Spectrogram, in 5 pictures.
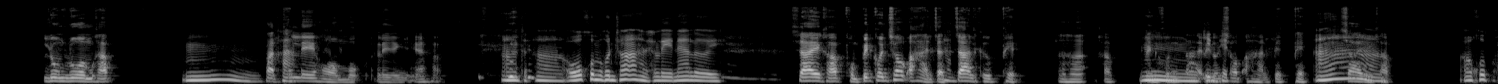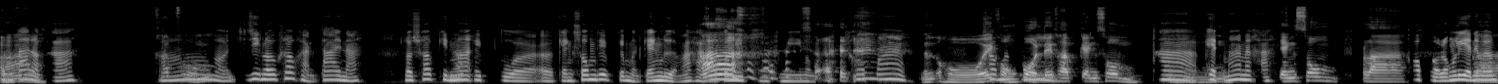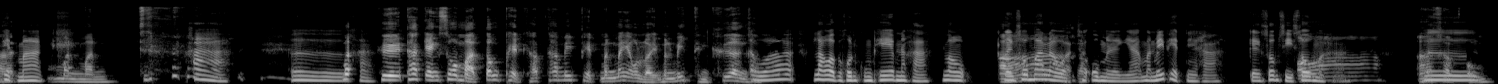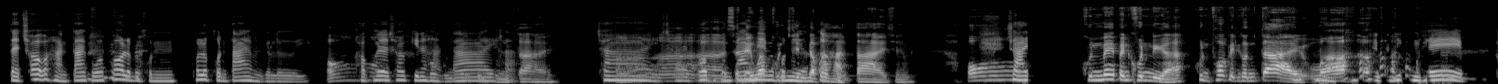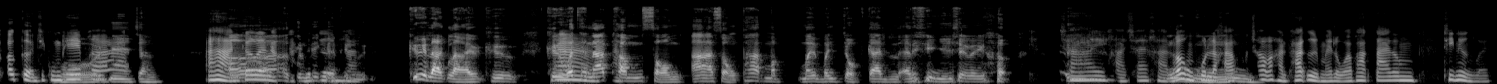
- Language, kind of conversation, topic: Thai, unstructured, อาหารของแต่ละภาคในประเทศไทยแตกต่างกันอย่างไร?
- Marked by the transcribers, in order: giggle; distorted speech; giggle; laughing while speaking: "ใช่"; giggle; chuckle; chuckle; drawn out: "อา"; unintelligible speech; laughing while speaking: "ว้าว"; chuckle; stressed: "ค่ะ"; laughing while speaking: "อะไรอย่างงี้ ใช่ไหมครับ ?"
